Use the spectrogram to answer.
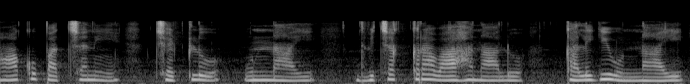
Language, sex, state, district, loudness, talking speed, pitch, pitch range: Telugu, female, Telangana, Hyderabad, -23 LUFS, 70 wpm, 195 Hz, 185-210 Hz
